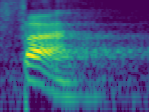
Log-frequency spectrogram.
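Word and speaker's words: ف: Berikutnya pengucapan huruf fa. Diucapkan dengan menyentuhkan ujung dua gigi seri kita bagian atas dengan bibir bawah bagian dalam. Fa. Seperti kita mengucapkan huruf F di dalam huruf Latin.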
